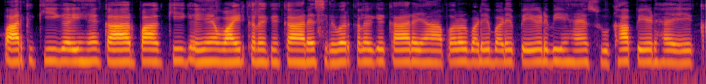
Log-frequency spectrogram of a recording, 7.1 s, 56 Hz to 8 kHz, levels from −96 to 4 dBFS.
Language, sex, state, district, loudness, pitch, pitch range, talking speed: Hindi, female, Himachal Pradesh, Shimla, -20 LUFS, 215 Hz, 210-220 Hz, 255 wpm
